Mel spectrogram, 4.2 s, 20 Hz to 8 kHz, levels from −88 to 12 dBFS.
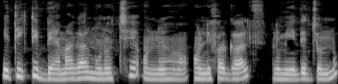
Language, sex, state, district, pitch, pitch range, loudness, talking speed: Bengali, male, West Bengal, Jalpaiguri, 155 Hz, 145-170 Hz, -17 LUFS, 170 wpm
